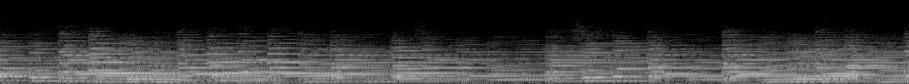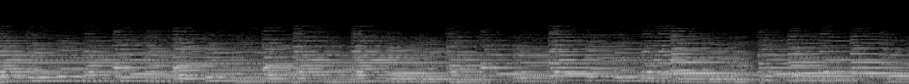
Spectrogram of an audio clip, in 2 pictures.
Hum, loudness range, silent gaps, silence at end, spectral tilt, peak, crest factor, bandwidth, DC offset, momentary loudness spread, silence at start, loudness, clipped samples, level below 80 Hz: none; 3 LU; none; 0 s; -5.5 dB/octave; -8 dBFS; 16 dB; 6.4 kHz; under 0.1%; 5 LU; 0 s; -24 LUFS; under 0.1%; -50 dBFS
